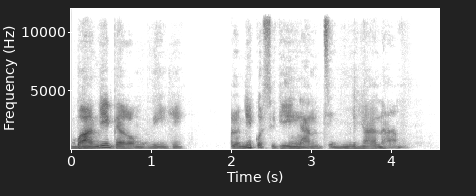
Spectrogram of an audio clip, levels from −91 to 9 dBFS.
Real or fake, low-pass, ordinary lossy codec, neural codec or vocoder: fake; none; none; codec, 24 kHz, 1.5 kbps, HILCodec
